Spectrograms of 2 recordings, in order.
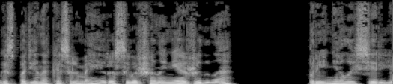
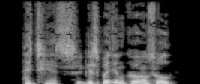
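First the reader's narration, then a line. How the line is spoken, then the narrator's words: Trembling voice. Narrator (Russian): дрожащим голосом произнес он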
